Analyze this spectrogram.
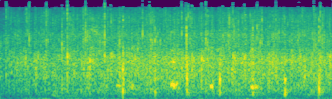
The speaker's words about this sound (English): Can I hear a round of applause, everybody?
